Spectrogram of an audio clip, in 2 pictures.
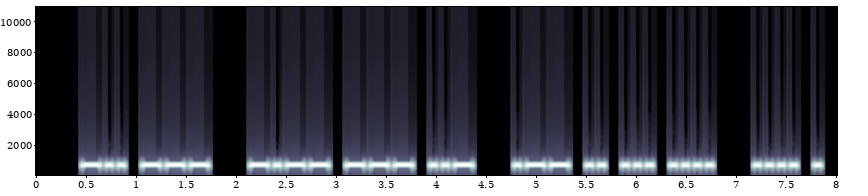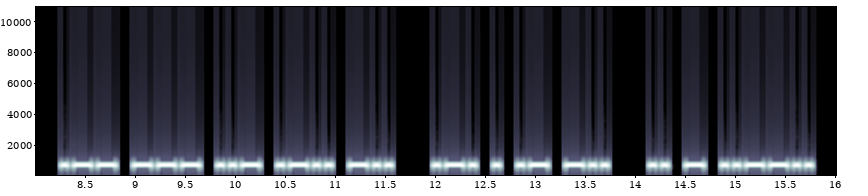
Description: Morse code, heard as a keyed tone, about 20 wpm, 700 Hz. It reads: DO YOU WISH HE WOULD READ IT?
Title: Sentences from Top 1600 Words 20wpm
